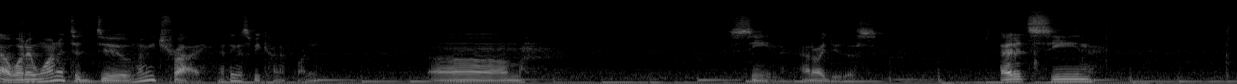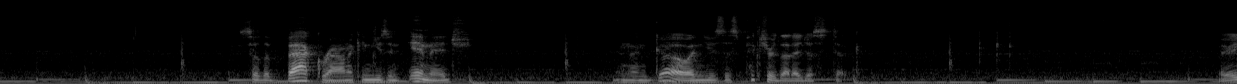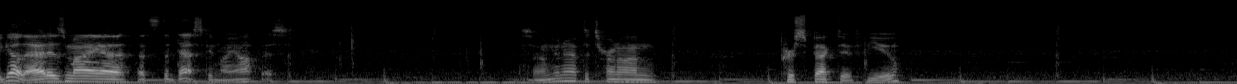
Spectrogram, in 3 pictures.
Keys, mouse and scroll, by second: 0.1 scroll up 1, 1.8 click, 2.7 click, 6.5 click, 7.3 click, 7.7 click, 8.6 click, 9.2 right click, 9.8 click, 13.1 click, 14.7 click, 17.2 click, 17.4 click, 18.3 click, 18.5 click, 19.6 click, 21.4 click, 22.1-22.4 scroll down 3, 23.3 click, 26.2-27.3 middle drag, 28.4 ctrl+middle click, 29.4 middle click, 30.5 click.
